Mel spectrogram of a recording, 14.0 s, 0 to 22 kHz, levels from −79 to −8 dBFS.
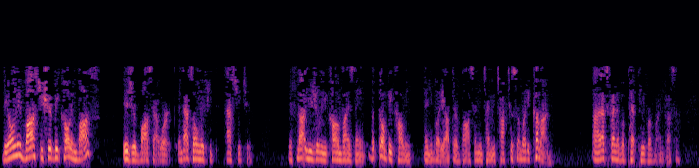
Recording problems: garbled, watery; badly; nothing above 5 kHz

